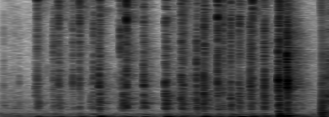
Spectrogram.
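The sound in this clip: Someone types a message on a computer keyboard: many quick, light key clicks in an irregular, uneven rhythm, fairly faint and with no voices.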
